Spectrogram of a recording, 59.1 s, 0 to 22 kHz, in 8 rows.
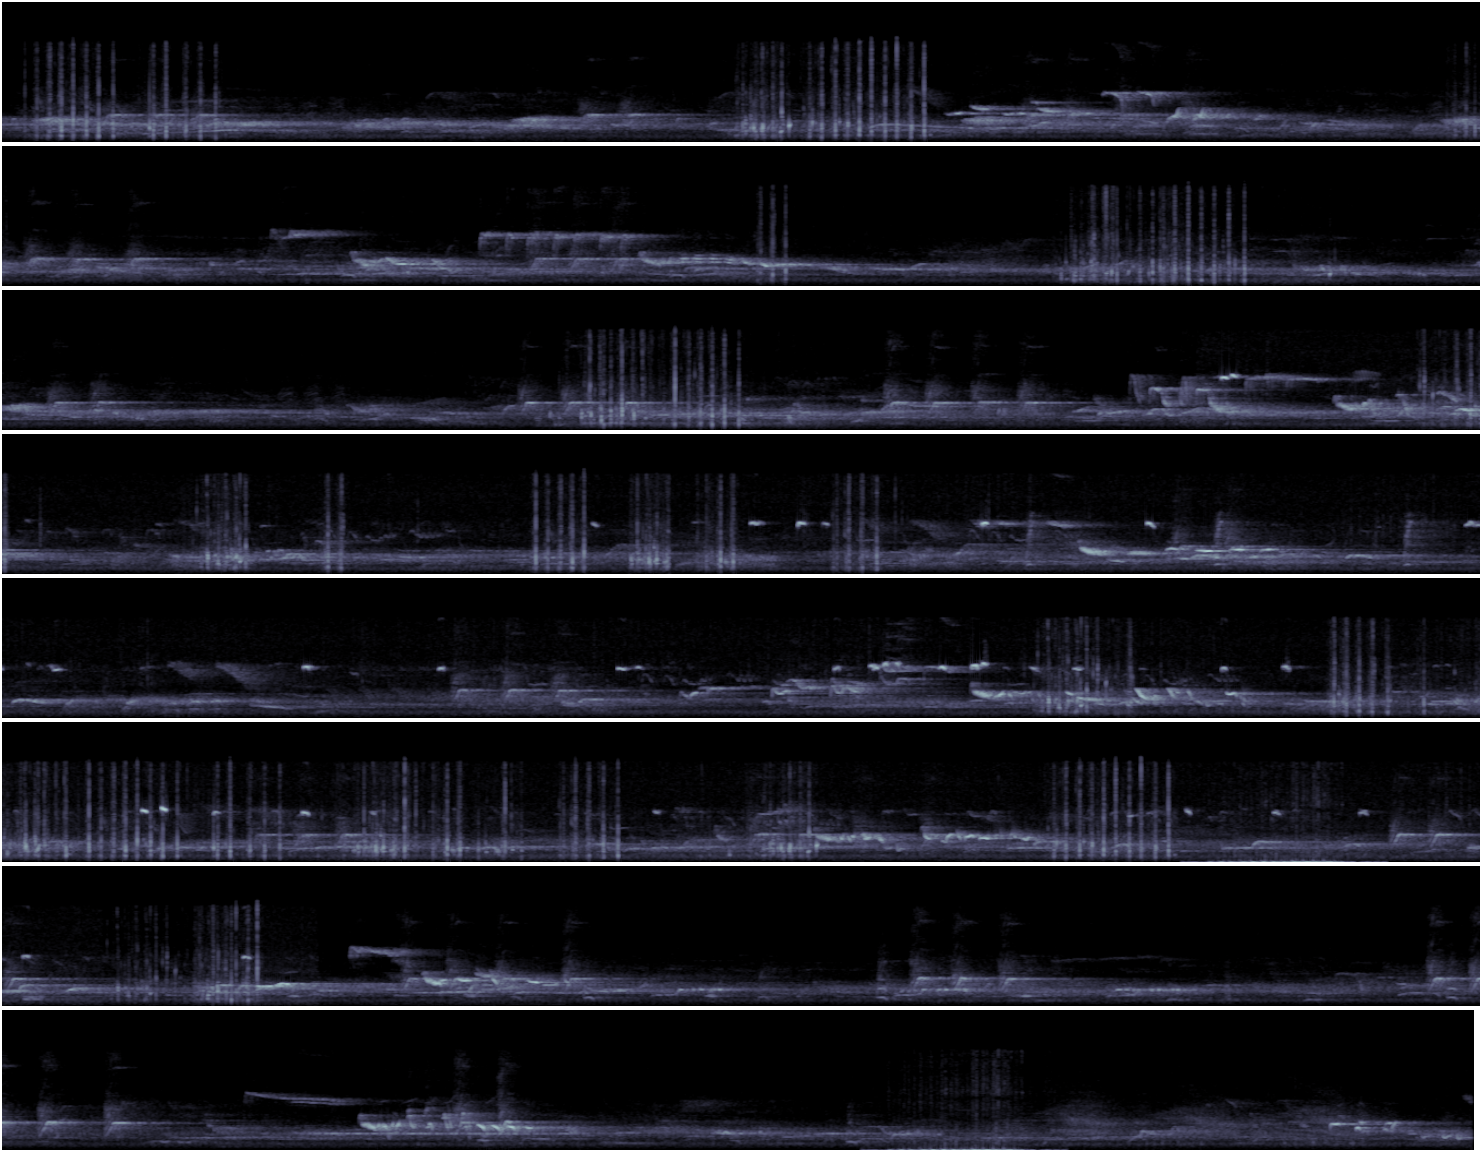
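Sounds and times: small songbirds singing: 0.0s - 59.0s
birds splashing in water: 42.2s - 43.9s.

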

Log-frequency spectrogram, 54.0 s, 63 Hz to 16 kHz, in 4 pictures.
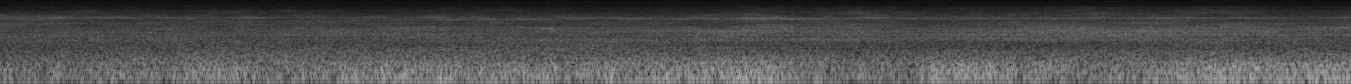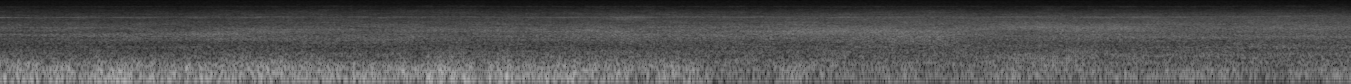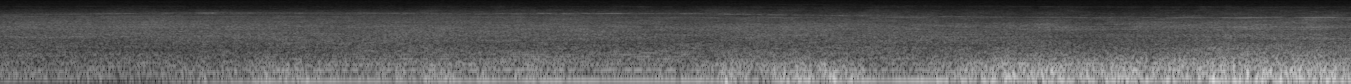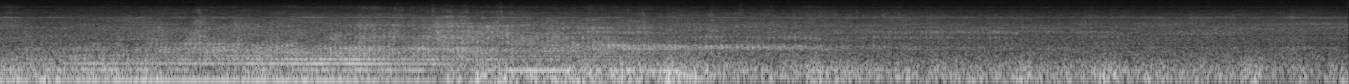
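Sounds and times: jet engines whining: 0.0s - 54.0s.

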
